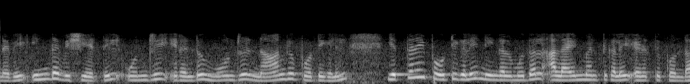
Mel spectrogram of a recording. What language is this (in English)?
Tamil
